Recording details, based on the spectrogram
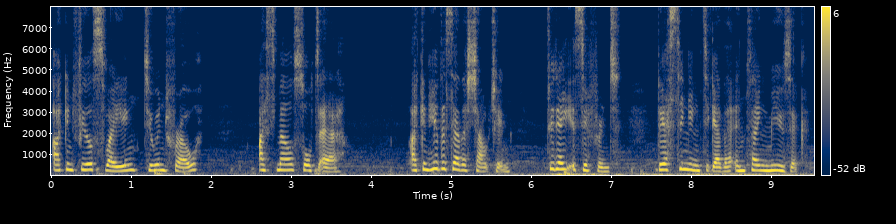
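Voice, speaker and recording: A Victorian wife under a dark curse acted by a woman speaks in a high, measured voice. She is brave and formal in radio-play style, with faint ambience behind her. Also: slight background noise, lightly acted. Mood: hushed, searching.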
